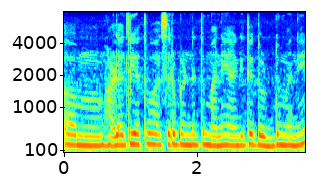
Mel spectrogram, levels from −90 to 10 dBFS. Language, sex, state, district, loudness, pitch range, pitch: Kannada, female, Karnataka, Dakshina Kannada, -14 LUFS, 200-220 Hz, 210 Hz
